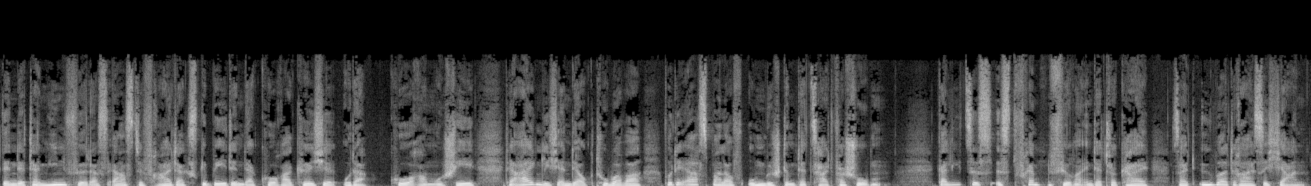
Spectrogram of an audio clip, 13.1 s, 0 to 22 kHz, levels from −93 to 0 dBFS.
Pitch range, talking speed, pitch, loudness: 140-180 Hz, 150 wpm, 160 Hz, -18 LUFS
